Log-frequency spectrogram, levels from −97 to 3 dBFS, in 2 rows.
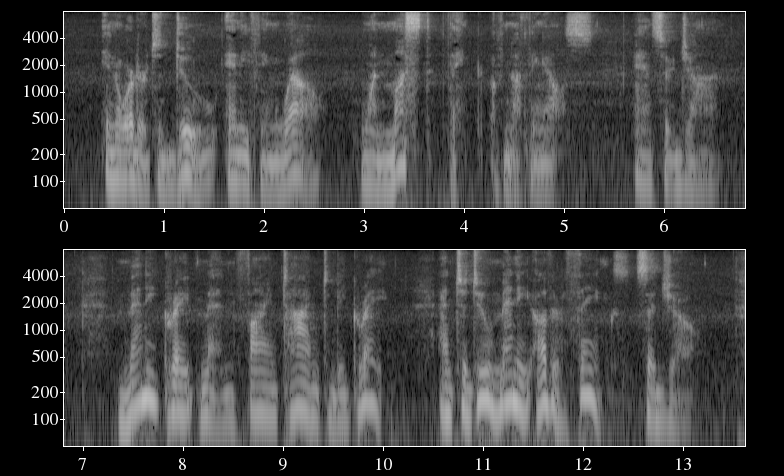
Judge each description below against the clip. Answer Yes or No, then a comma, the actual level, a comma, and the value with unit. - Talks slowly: Yes, slow, 130 wpm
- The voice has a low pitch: Yes, low, 105 Hz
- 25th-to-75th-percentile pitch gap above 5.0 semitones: Yes, wide, 5.5 semitones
